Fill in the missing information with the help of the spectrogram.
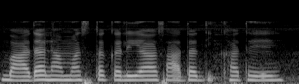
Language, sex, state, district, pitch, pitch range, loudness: Chhattisgarhi, female, Chhattisgarh, Raigarh, 200 Hz, 200-205 Hz, -24 LUFS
